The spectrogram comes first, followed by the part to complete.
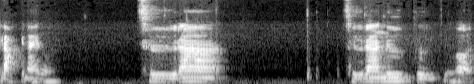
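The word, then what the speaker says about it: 貫く: Nếu như một người Hitorinoni ga jibun no ikikata o nura, cái này lại quên mất cách đọc cái này rồi. Tsura tsuranuku, đúng rồi, tsuranuko.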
